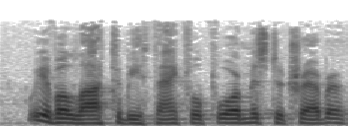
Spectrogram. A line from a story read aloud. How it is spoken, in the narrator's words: the father said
